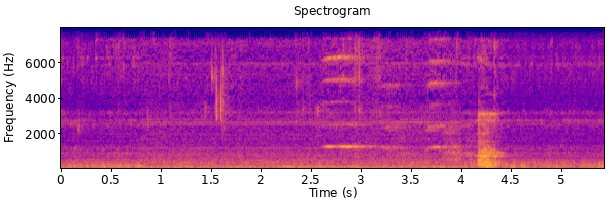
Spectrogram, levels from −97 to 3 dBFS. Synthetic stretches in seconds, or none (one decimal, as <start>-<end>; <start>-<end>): 0.0-0.8; 4.0-5.4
